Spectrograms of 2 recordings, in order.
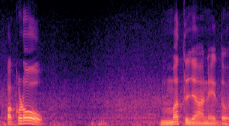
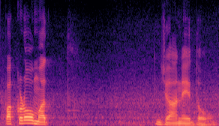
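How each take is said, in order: First: "पकड़ो" alone, long pause, then lower "मत जाने दो"; pause after PAKDO. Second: Group मत with पकड़ो, then stop before जाने दो; pause after MAT. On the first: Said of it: "यहाँ अल्प विराम कहाँ लगा?". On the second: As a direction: comma break after मत, dropping on जाने दो. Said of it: "वहाँ अल्प विराम लगा". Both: Shown as a demonstration.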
